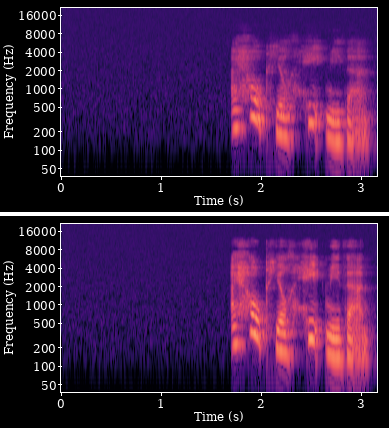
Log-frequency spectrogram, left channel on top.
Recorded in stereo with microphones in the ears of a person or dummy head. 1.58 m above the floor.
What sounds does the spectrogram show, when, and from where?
1.7 s a woman speaking: 75° right (ahead or behind), 1.6 m; by 3.1 s 40° right (ahead or behind), 0.6 m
